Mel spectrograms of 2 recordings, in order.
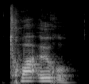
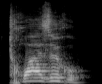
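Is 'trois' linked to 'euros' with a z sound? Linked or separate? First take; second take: separate; linked. First: The two words are said apart, with no z. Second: A linking z sound joins the two words. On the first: "Sans la liaison" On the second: "avec la liaison et l'enchaînement"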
